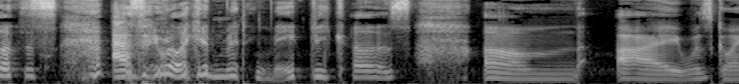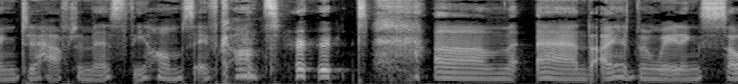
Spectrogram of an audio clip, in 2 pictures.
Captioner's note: laughing; laughs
